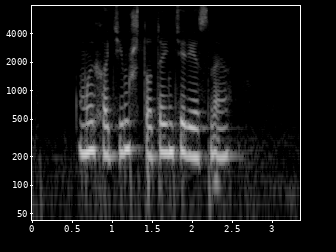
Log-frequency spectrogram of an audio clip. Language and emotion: Russian, neutral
